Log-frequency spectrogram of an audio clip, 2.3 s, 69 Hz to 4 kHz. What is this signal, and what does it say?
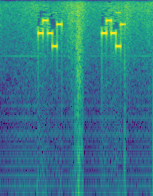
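Five-tone selective call (ZVEI), heard as quick runs of five tones, tones of about 70 ms. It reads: 88850 88850
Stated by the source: ZVEI five-tone selective call received by SDR.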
